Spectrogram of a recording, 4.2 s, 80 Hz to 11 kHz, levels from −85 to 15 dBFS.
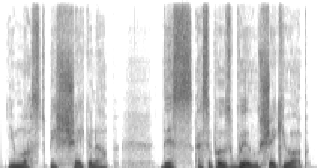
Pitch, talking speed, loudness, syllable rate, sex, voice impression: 140 Hz, 170 wpm, -18 LUFS, 4.6 syllables/s, male, masculine, middle-aged, weak, soft, muffled, slightly halting, slightly raspy, sincere, calm, mature, wild, slightly modest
